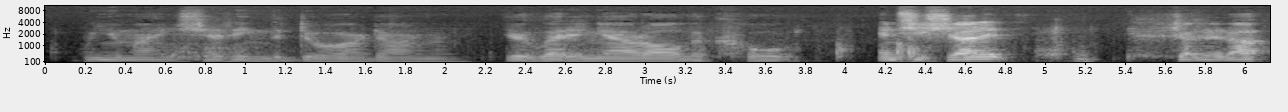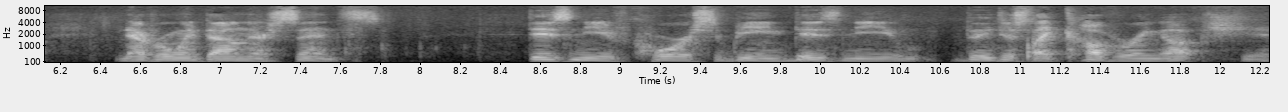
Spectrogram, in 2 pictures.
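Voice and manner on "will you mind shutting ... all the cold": soft, eerie, unsettling creepy voice. Retelling a story about Ida hearing a voice in a room; imitating a creepy voice. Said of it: "there was this creepy voice that said".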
